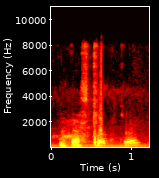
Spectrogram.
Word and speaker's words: infrastructure: Infrastructure. I'll pronounce that this word. It's difficult. It's pronounced infrastructure. Oh, infrastructure. Infrastructure. So, say it out loud if you need to. Infrastructure. Infrastructure. Good.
